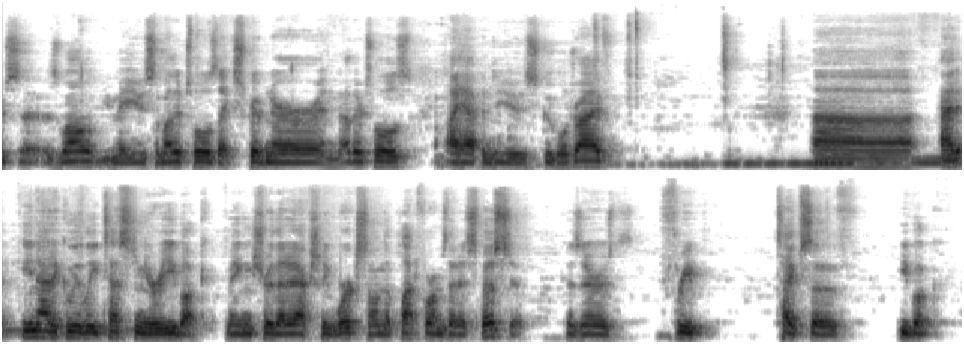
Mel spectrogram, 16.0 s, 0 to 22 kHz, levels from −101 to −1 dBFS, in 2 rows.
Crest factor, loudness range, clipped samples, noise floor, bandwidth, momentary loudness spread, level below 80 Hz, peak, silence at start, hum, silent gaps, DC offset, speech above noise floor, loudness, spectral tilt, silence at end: 14 dB; 6 LU; under 0.1%; -72 dBFS; 15 kHz; 14 LU; -70 dBFS; -6 dBFS; 0 s; none; none; under 0.1%; 54 dB; -19 LUFS; -6 dB/octave; 0.25 s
